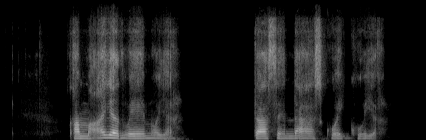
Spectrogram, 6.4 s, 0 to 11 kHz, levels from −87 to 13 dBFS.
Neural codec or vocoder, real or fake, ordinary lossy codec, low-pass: codec, 24 kHz, 0.9 kbps, WavTokenizer, medium speech release version 2; fake; Opus, 16 kbps; 9.9 kHz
